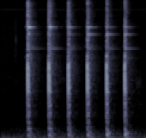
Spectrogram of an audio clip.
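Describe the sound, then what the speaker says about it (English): Six evenly spaced strikes of a nylon hammer on earrings resting on a steel bench block, sharp close taps with a slight metallic ring, alone without talk. "we're just going to use our nylon hammer because we're going to work harden them"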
